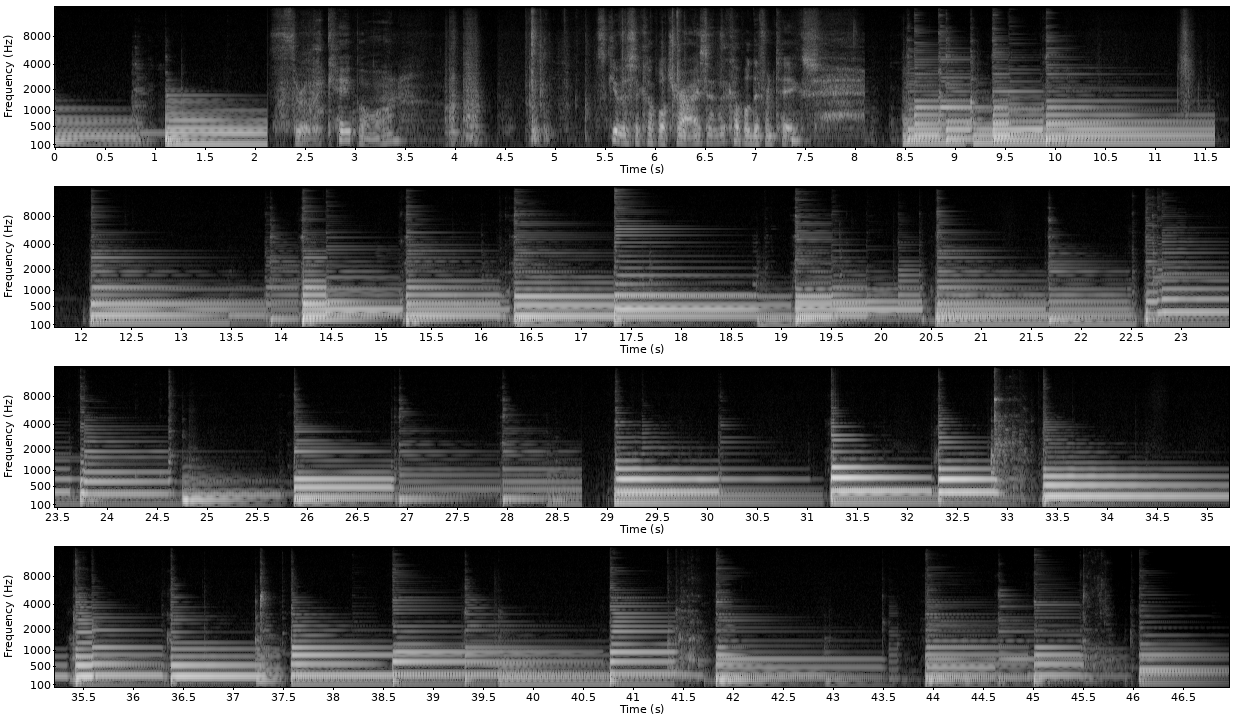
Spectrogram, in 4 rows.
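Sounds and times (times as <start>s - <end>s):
acoustic guitar strummed chords: 0.0s - 2.5s, 8.4s - 46.9s.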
